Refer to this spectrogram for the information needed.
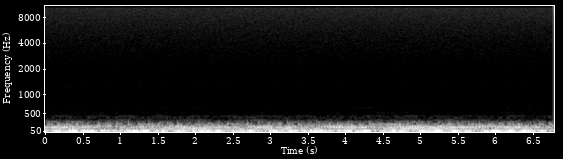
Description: pulsing_loop.wav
